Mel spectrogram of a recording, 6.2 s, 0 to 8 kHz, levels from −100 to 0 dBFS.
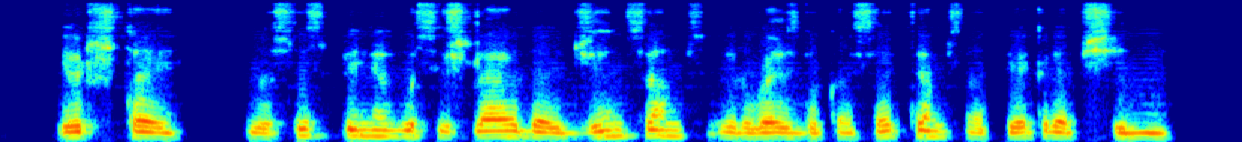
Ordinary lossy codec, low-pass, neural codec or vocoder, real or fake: Opus, 64 kbps; 7.2 kHz; codec, 16 kHz, 16 kbps, FunCodec, trained on LibriTTS, 50 frames a second; fake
